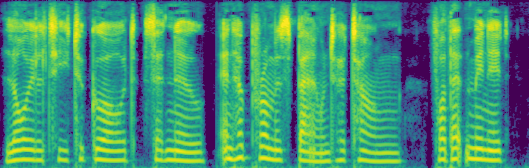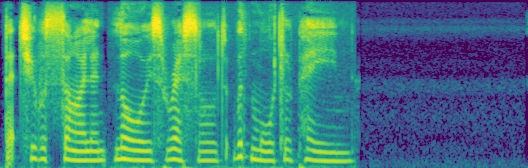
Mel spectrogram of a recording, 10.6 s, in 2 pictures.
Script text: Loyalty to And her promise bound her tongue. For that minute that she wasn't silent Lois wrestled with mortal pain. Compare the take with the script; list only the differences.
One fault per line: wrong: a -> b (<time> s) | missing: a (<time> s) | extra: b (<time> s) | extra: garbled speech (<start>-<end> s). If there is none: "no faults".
extra: God said no (0.8 s)
wrong: wasn't -> was (5.6 s)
